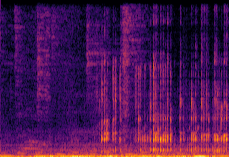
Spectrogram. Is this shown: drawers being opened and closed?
no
